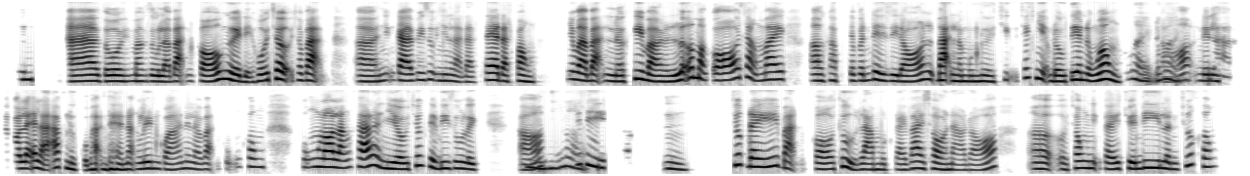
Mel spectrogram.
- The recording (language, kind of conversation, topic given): Vietnamese, advice, Làm sao để bớt lo lắng khi đi du lịch xa?
- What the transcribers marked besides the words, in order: laughing while speaking: "đè nặng"; tapping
